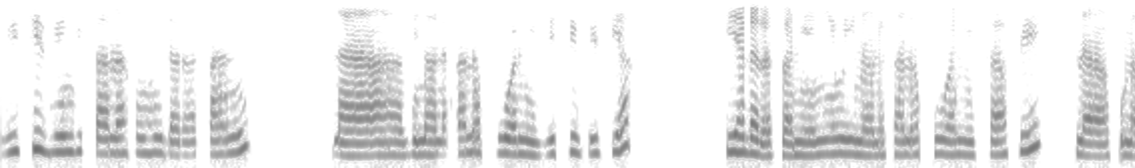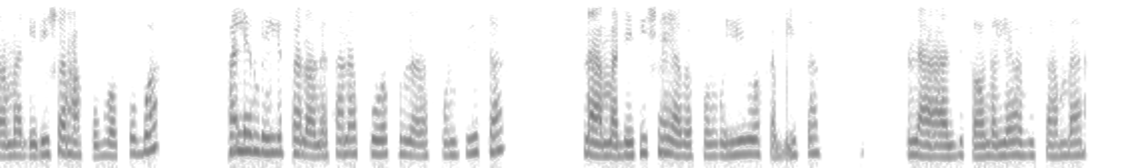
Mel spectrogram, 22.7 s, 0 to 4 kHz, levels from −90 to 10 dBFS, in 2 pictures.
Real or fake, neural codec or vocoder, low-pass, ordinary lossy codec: fake; codec, 16 kHz, 2 kbps, FreqCodec, larger model; 3.6 kHz; Opus, 24 kbps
